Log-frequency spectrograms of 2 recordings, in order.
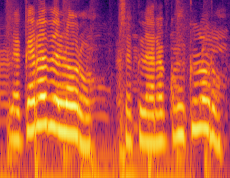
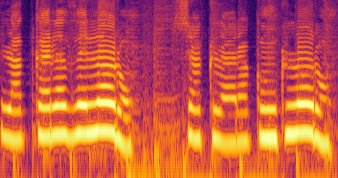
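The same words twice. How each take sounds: First: It is said at a faster pace. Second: It is said at a slower pace.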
